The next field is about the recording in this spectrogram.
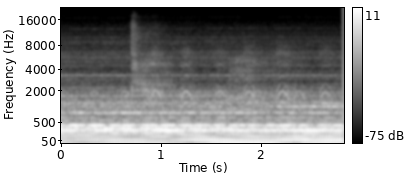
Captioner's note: breathes deeply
